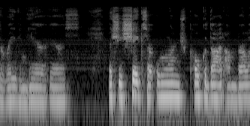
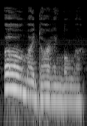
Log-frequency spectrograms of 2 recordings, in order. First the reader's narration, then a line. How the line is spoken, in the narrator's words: she sighs in despair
